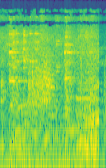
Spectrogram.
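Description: Metal serving utensils clinking against a steel hot pot of seafood stew: two clear clinks with a brief metallic ring, one just after the start and one about a second later, over low restaurant room noise.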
